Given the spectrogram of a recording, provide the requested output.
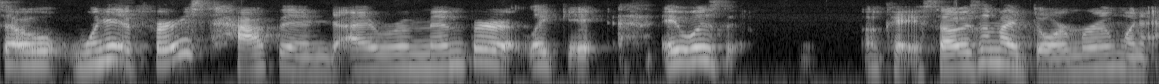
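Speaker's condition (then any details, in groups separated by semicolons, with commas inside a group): Cleft lip and palate, severe; after stroke could not speak, text, write or converse, cognition impaired; speech pathologist and cognitive therapy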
